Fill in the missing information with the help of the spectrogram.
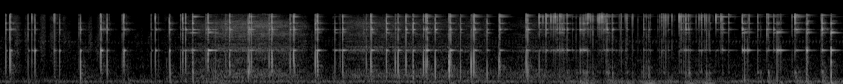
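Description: Long black nails rapidly tap and scratch the side of an empty, hollow, tall cut-crystal tumbler lying on a towel. Dozens of bright, glassy clinks follow one another, each dying away almost at once, with a faint high ring over soft scratching between taps.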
